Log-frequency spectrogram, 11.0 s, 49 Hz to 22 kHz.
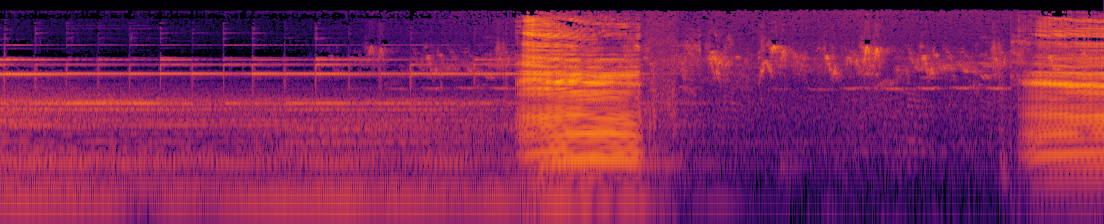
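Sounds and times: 
faint high insect-like chirping: 0.1 - 10.3
cow mooing: 5.0 - 7.0, 10.1 - 11.0.

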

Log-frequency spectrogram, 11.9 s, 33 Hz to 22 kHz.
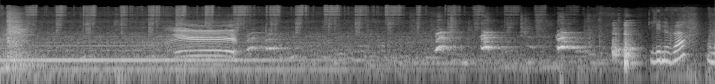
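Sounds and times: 
mechanical hum of milking equipment: 0.0 - 10.4
dairy cows mooing inside a barn at morning milking: 2.5 - 4.6
dog barking: 4.1 - 4.8, 7.2 - 8.6, 9.3 - 9.9
speech: 11.0 - 11.9.

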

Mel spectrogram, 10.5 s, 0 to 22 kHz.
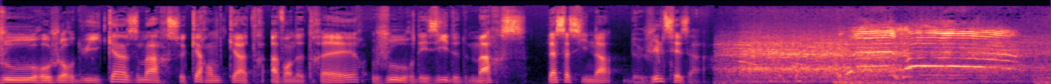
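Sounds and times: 
speech: 0.0 - 9.4
dense crowd shouting a name: 7.2 - 10.5.

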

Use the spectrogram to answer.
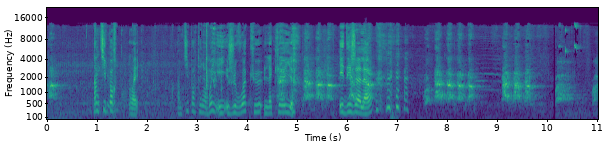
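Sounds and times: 
animal shelter mascot dogs barking and yipping in reception area: 0.0 - 0.4, 4.6 - 6.8, 7.5 - 11.0
speech: 0.9 - 2.0, 2.6 - 7.3.

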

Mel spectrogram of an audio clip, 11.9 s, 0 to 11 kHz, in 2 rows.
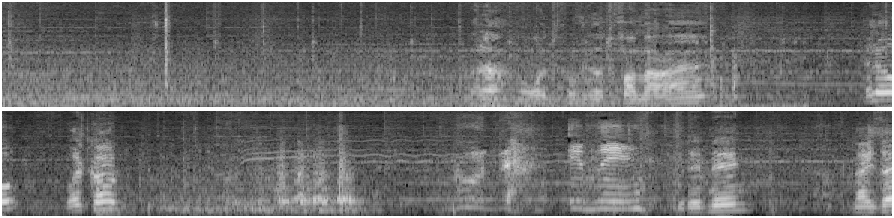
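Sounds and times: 
road traffic with trucks in a port area: 0.0 - 11.8
speech: 3.2 - 4.9, 5.8 - 6.9, 9.8 - 11.0, 11.6 - 11.8.

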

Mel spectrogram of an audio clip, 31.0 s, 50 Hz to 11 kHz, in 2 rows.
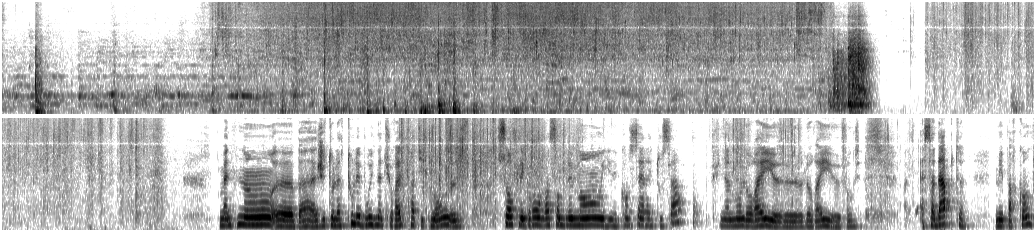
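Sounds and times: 
faint kitchen sounds: 0.0 - 29.9
kitchen tap running while coffee is being made: 3.1 - 12.7
speech: 18.8 - 28.6, 29.3 - 30.9.

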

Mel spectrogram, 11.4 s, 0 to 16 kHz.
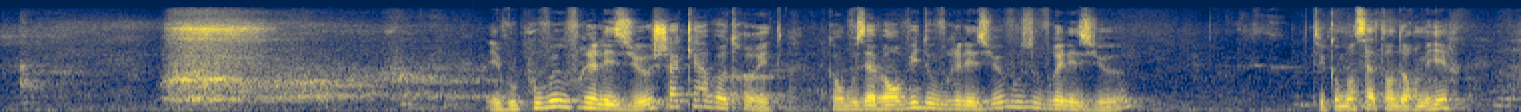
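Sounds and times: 
deep breath drawn in through the nose during guided relaxation: 0.4 - 3.6
speech: 3.6 - 8.6, 9.9 - 11.1.

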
